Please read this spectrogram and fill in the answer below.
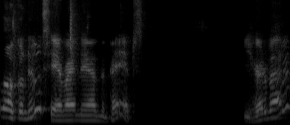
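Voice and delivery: put-on swooping, old-fashioned newspaper hawker patter. Asked what's new, the speaker answers in an old-timey newspaper seller voice. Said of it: "an old timey person trying to sell you a newspaper".

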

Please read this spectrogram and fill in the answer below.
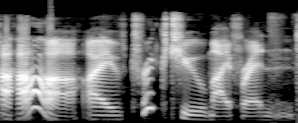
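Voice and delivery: slow, swooping, witchy storybook rabbit voice. Telling a story, the speaker voices the rabbit in a witch-like rabbit voice. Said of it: "this rabbit sounds like a witch".

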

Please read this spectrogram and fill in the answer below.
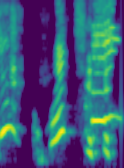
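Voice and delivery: really high-pitched, shrill, squeaky voice. Retelling how he kicked Drizella at the park, quoting her reply, high squeaky voice. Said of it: "she like went really high pitched, squeaky voice".

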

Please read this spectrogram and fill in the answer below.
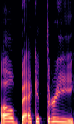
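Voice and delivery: mock, very high, shrill shouted voice. Retelling a movie scene where a mom calls out a bid: imitating someone yelling. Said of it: "and then his mom yells".

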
